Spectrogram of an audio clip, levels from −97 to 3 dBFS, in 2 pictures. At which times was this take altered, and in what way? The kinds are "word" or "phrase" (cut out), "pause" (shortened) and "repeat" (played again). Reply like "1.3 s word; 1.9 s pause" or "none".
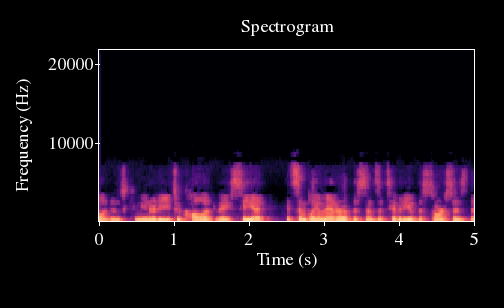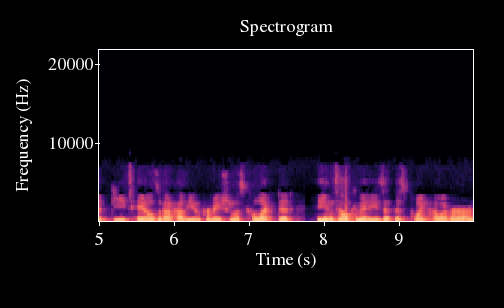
1.5 s word; 7.7 s pause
